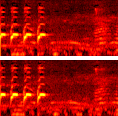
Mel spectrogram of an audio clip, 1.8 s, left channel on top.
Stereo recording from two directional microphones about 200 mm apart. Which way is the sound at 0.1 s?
10° right (ahead or behind).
